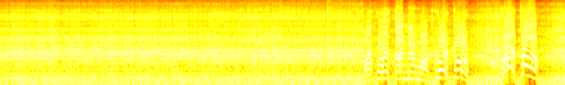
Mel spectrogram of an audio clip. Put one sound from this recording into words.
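A motorcycle engine hums steadily at speed.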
